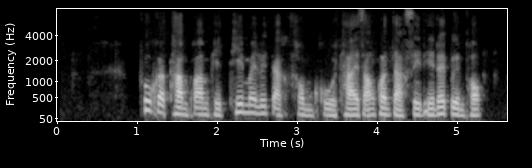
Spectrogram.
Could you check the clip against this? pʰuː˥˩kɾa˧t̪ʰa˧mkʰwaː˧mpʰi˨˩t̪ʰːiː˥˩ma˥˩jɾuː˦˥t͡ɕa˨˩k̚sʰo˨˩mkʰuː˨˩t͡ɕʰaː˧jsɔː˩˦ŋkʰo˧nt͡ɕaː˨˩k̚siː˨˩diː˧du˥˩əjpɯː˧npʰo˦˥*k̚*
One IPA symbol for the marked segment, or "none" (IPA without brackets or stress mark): k̚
